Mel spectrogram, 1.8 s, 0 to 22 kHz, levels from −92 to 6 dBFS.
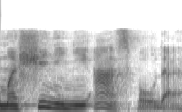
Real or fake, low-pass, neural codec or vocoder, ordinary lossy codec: fake; 7.2 kHz; codec, 16 kHz, 8 kbps, FreqCodec, larger model; AAC, 48 kbps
